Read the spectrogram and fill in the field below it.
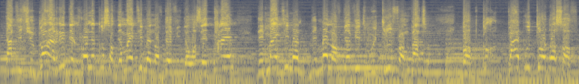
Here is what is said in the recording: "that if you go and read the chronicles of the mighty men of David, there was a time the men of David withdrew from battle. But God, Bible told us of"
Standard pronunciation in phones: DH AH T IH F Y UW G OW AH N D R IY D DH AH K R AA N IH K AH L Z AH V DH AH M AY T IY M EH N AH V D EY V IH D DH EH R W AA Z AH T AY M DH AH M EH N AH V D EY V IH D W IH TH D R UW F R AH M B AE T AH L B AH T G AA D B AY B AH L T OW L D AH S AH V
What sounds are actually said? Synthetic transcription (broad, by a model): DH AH T IH F Y UW G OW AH N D R IY D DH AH K R AA N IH K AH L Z AH V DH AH M AY T IY M EH N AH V D EY V IH D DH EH W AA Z AH T AY M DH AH M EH N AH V D EY V IH D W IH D R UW F R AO M B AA T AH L B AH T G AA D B AY B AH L T OW L D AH S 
